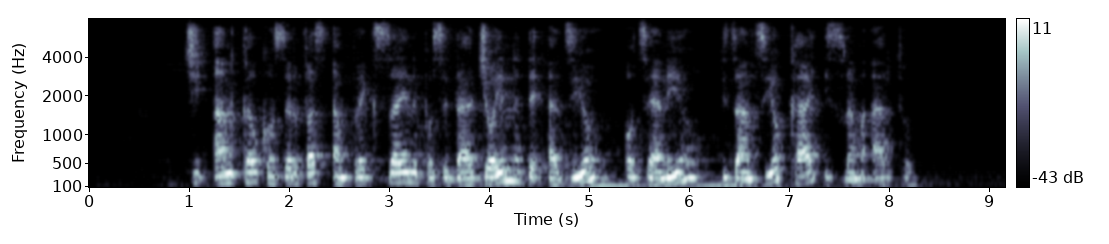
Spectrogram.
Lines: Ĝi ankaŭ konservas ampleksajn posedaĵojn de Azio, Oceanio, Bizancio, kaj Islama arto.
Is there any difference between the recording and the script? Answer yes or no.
no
